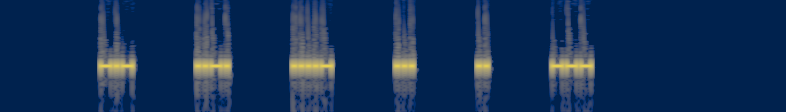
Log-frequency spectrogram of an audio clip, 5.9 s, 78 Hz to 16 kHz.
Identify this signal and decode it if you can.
Morse code, heard as a keyed tone, about 46 wpm, spaced as for 16 wpm, 700 Hz. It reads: KF4SIO
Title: USA Call Signs - 6 Characters - 6x Character Spacing - 45wpm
